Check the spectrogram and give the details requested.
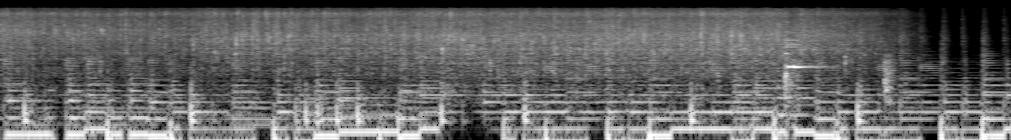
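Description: Raw shrimp sizzling steadily as they are added to hot oil and garlic in a frying pan. Near the end the sizzle fades and music with a beat comes in.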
